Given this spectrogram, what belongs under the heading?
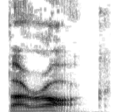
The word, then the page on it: baroque: anglais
